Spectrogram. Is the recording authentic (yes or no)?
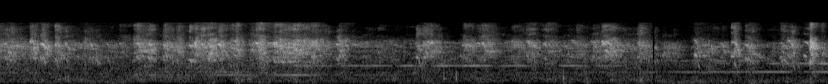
no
